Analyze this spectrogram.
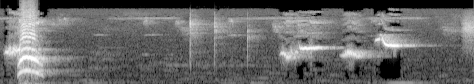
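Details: Flowerpecker singing lively: a loud, harsh, chevron-shaped note opens, then thin whistled notes slide and flick upward between mid and high pitch after a pause, with faint clicks in the background.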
